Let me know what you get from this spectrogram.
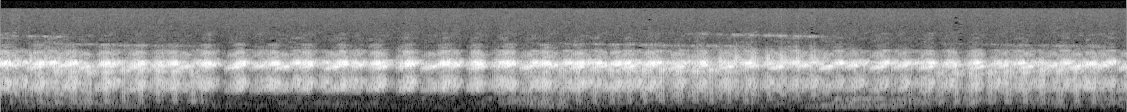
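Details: Chorus of singing tree frogs from a forest pond by night, mid-April, north-east Italy: fast repeated rasping croaks from several frogs overlapping, steady and unbroken for the whole stretch.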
